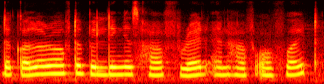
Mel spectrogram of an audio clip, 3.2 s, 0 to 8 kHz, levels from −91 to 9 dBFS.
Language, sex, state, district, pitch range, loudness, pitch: English, female, Assam, Kamrup Metropolitan, 215-235 Hz, -15 LUFS, 225 Hz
